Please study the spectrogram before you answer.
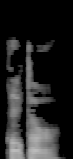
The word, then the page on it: kultur: British English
